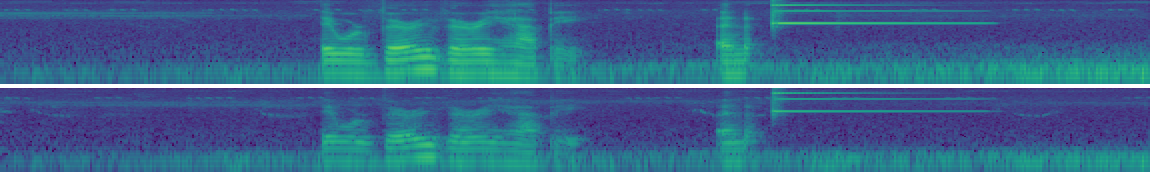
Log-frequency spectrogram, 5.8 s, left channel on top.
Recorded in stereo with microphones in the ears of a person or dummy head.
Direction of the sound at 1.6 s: 65° left (ahead or behind).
